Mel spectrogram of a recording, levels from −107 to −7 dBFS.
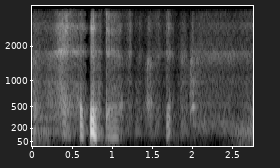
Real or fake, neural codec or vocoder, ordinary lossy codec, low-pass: fake; codec, 16 kHz in and 24 kHz out, 0.4 kbps, LongCat-Audio-Codec, four codebook decoder; AAC, 32 kbps; 3.6 kHz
